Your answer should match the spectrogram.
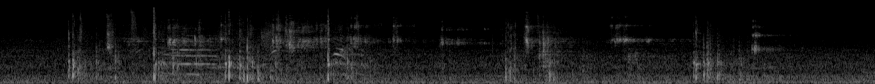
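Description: Tennis rally in doubles on a hard court: a string of sharp racket strikes on the ball and ball bounces, several shots in about seven seconds, with short high-pitched squeaks of sneakers between them.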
